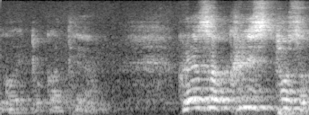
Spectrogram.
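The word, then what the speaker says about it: Χριστός: 그래서 크리스토스, 발음은 크리스토스인데 이건 크라이스트가 됐어요.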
